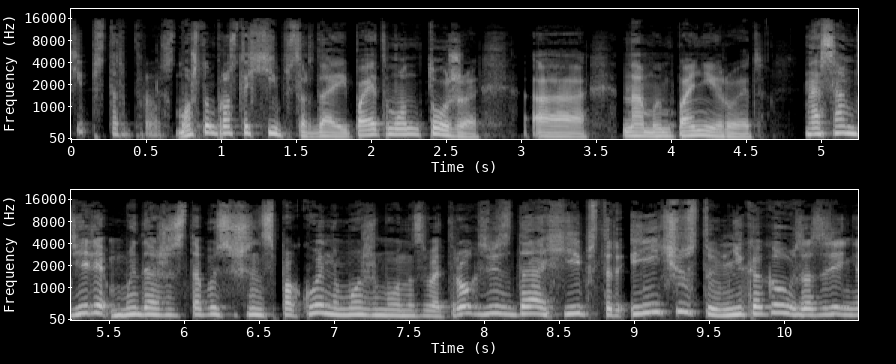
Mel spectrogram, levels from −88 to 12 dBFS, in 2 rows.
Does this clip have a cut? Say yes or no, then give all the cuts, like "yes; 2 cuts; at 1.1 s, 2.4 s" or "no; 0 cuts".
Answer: no; 0 cuts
